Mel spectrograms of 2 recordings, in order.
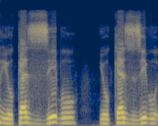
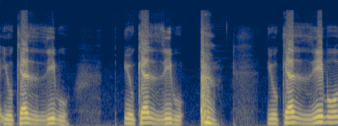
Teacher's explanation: dalal ini tidak boleh dibaca atau tidak boleh diganti dengan huruf Zai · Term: huruf dalal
